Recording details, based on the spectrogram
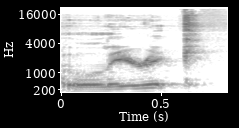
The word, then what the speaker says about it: Lyriq: Dodge, Ram, Volkswagen, and then they've got another one called, am I pronouncing this right, Lyriq? – Yeah. – L-Y-R-I-Q, looks like. – Yeah, it's Lyriq.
